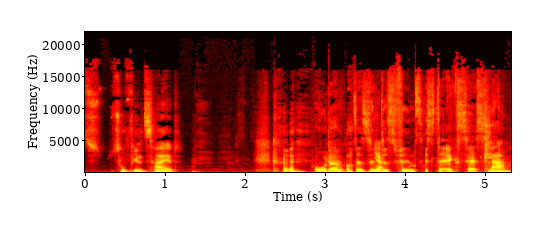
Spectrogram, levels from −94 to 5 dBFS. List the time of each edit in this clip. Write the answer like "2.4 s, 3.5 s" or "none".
3.3 s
